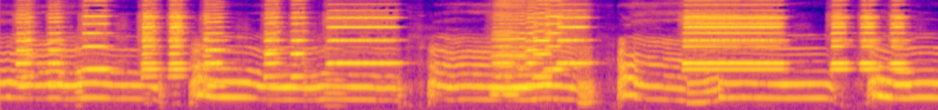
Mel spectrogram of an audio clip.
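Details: With harmonica music playing, a dog sings in drawn-out howls that dip and swoop between sustained reedy harmonica chords, with brief breaks every couple of seconds.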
